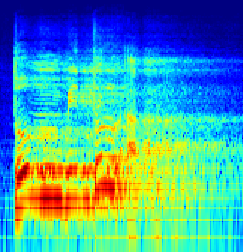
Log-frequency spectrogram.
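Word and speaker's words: تُنْبِتُ الْأَرْضُ: menandakan bahwa ketika membacanya nun mati ketemu ba itu harus ke mim. Itu yang disebut dengan iklab. Iklab itu kan diambil dari bahasa qalaba, artinya nukarin. Nukarin pengunian bunyinya, ba itu ke mim.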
